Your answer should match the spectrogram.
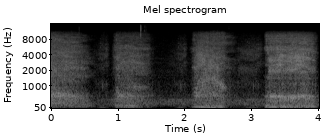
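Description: Zombie sound effect from an augmented-reality wine-label animation: four short, raspy breaths about a second apart.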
